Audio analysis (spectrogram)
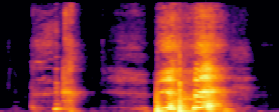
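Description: coughing

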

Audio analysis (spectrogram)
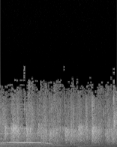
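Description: round of applause

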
